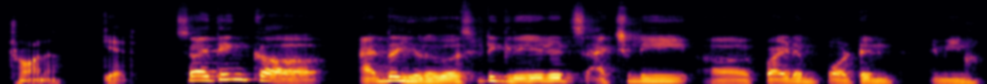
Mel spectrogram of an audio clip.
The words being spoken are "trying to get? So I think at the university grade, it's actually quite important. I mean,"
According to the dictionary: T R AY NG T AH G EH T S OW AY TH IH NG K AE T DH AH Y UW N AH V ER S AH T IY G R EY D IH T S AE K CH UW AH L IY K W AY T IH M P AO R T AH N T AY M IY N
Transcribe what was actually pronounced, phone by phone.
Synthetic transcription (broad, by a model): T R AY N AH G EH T S OW AY T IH NG K AE T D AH Y UW N AH V ER S AH T IY G R EY D IH T S AE K CH UW AH L IY K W AY T IH M P AO R T AH N T AY M IY N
